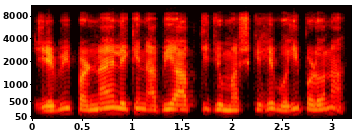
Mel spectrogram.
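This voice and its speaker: A man's voice: medium pitch, fairly even intonation, moderate pace, clear, resonant tone, no echo, muffled recording. Patient man drilling a language class. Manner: patient, encouraging, corrects gently. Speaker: Arabic teacher.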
